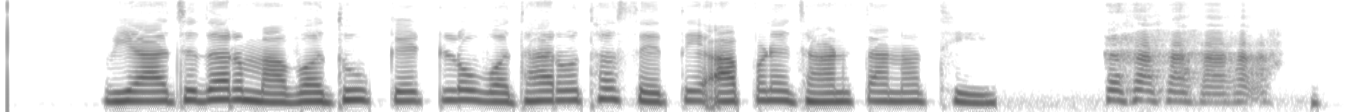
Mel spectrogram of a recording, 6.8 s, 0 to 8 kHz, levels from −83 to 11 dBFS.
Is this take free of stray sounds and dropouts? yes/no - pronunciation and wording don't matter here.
no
